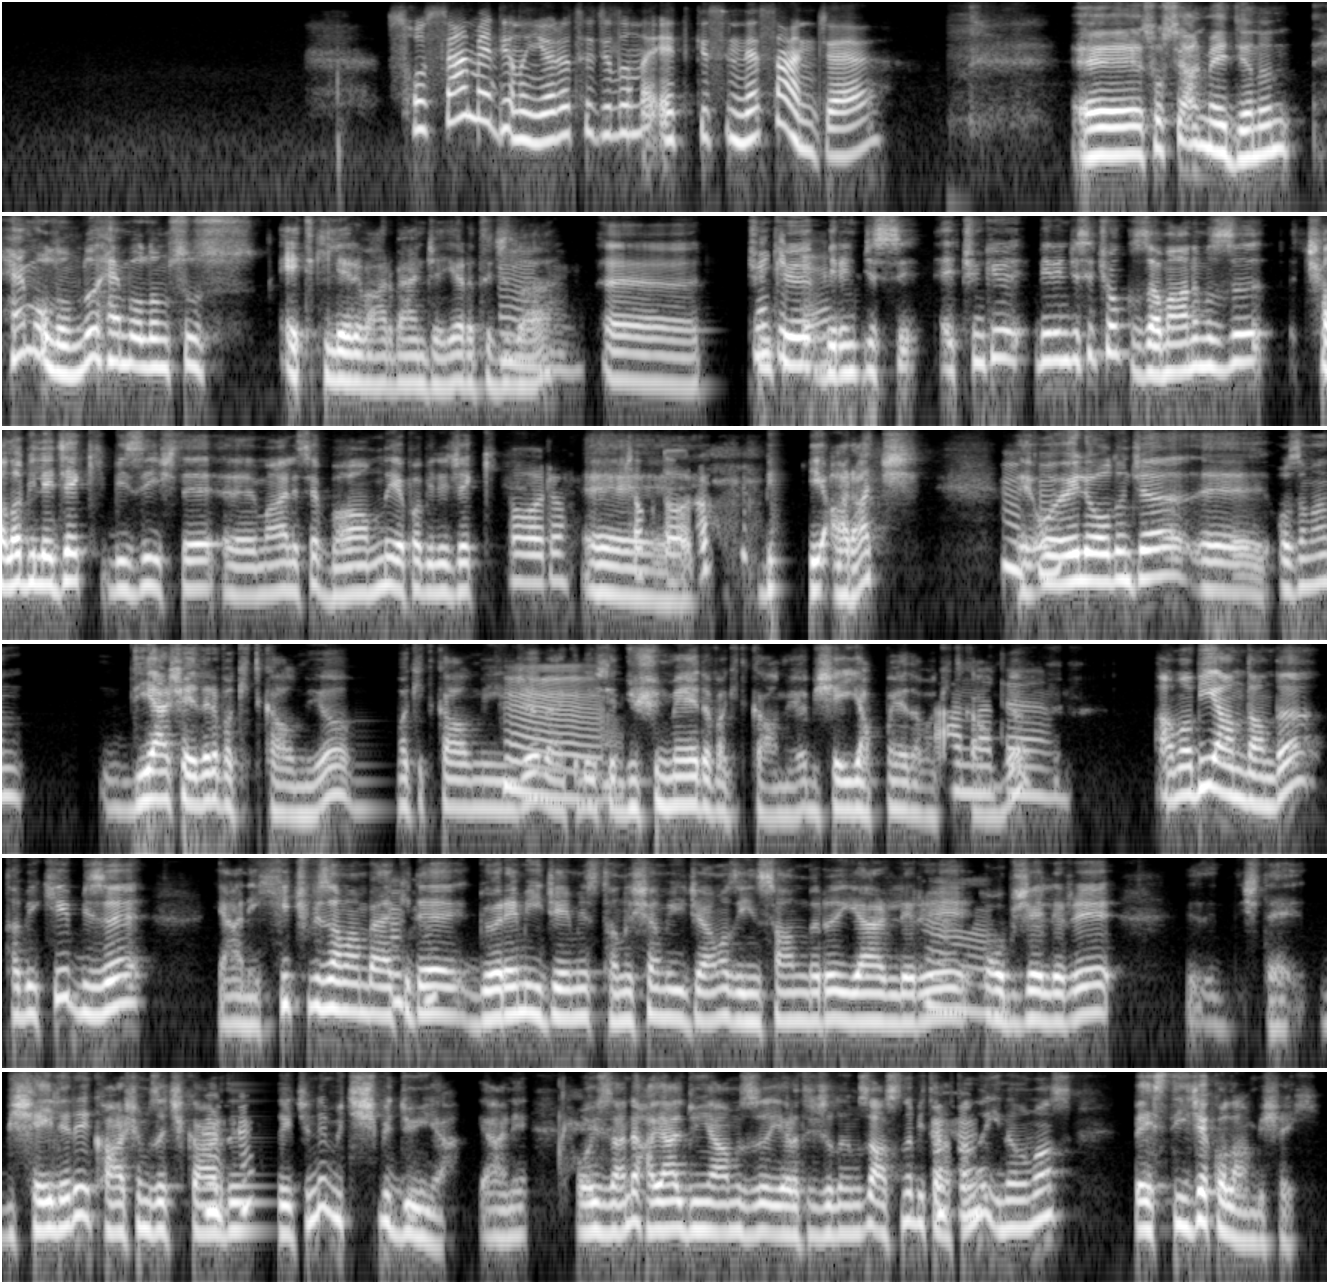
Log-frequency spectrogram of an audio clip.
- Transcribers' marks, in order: other background noise; static; distorted speech; chuckle; tapping
- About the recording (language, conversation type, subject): Turkish, podcast, Sosyal medyanın yaratıcılık üzerindeki etkisi hakkında ne düşünüyorsun?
